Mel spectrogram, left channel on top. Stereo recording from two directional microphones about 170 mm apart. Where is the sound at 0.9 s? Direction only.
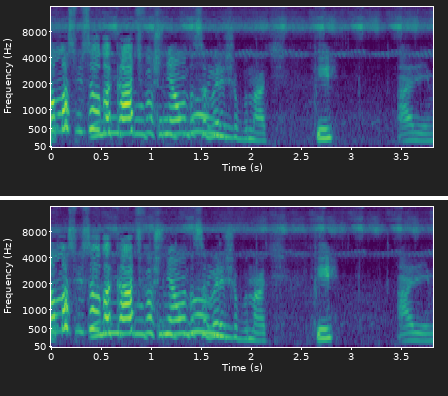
5° right (ahead or behind).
